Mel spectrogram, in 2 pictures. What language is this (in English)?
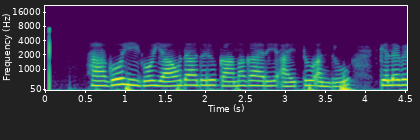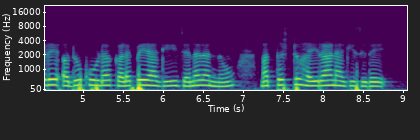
Kannada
